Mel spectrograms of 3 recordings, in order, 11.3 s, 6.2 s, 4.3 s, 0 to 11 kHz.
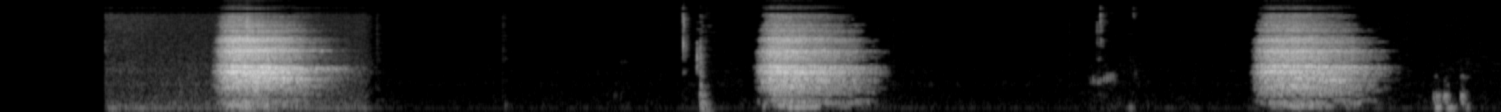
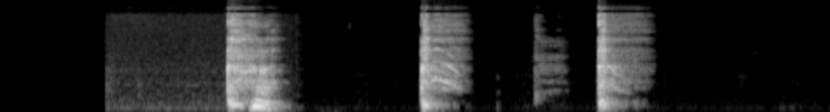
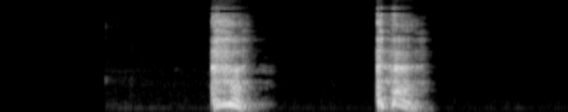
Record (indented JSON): {
  "exhalation_length": "11.3 s",
  "exhalation_amplitude": 29508,
  "exhalation_signal_mean_std_ratio": 0.33,
  "three_cough_length": "6.2 s",
  "three_cough_amplitude": 32767,
  "three_cough_signal_mean_std_ratio": 0.26,
  "cough_length": "4.3 s",
  "cough_amplitude": 31665,
  "cough_signal_mean_std_ratio": 0.28,
  "survey_phase": "beta (2021-08-13 to 2022-03-07)",
  "age": "45-64",
  "gender": "Male",
  "wearing_mask": "No",
  "symptom_none": true,
  "smoker_status": "Never smoked",
  "respiratory_condition_asthma": false,
  "respiratory_condition_other": false,
  "recruitment_source": "Test and Trace",
  "submission_delay": "2 days",
  "covid_test_result": "Positive",
  "covid_test_method": "RT-qPCR",
  "covid_ct_value": 20.0,
  "covid_ct_gene": "N gene",
  "covid_ct_mean": 20.9,
  "covid_viral_load": "140000 copies/ml",
  "covid_viral_load_category": "Low viral load (10K-1M copies/ml)"
}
